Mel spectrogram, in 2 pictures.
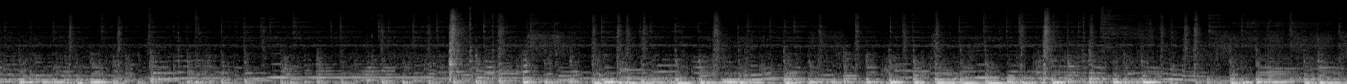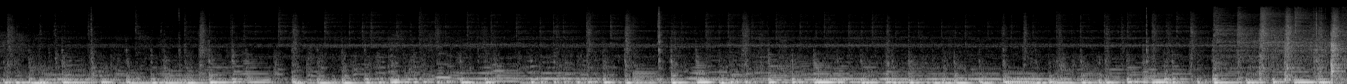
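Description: The signal carries no audible technical fault at any point, with nothing in the capture, processing or playback chain that a careful listener could single out as a problem.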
